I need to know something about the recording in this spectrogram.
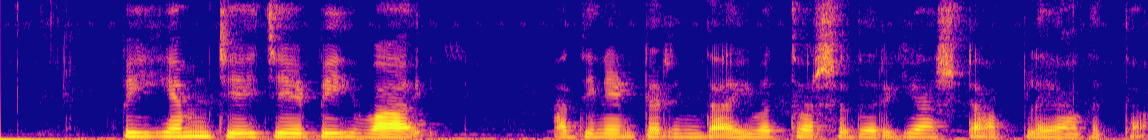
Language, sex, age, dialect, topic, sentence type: Kannada, female, 25-30, Dharwad Kannada, banking, statement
